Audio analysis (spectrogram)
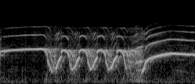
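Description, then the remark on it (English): A high, piercing human distress holler that imitates a siren: a sustained wail breaks into four or five rapid warbling dips, then swells back to a steady, loud cry, heard alone. “My holler was a distress holler. It sounded like a siren.”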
